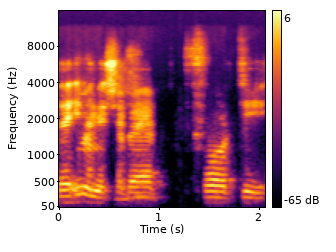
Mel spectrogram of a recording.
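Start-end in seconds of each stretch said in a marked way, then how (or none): 1.4-2.1 FOR in forty stressed, slightly softer delivery. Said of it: "نقوم بعمل stress على الجزء، الجزء الأول".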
